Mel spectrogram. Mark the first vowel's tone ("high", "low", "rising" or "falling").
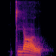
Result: falling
